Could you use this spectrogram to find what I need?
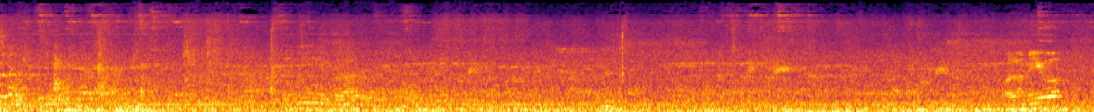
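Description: Men and women talk nearby in a lively murmur.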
